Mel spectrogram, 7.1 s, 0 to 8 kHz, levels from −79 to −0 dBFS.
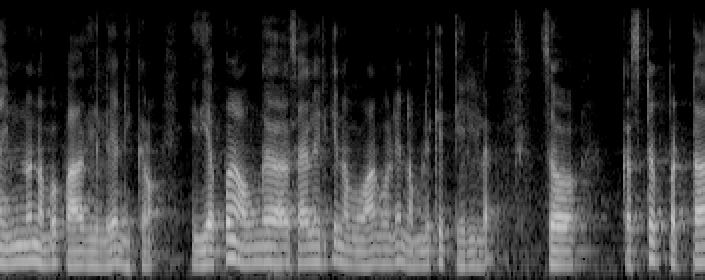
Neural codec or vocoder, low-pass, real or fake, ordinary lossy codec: autoencoder, 48 kHz, 128 numbers a frame, DAC-VAE, trained on Japanese speech; 7.2 kHz; fake; none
